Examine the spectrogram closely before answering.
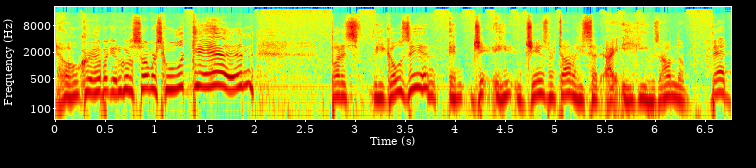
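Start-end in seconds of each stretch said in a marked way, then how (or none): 0.0-2.0 higher-pitched kid's dread, acted; mock dismay rising through the line; afraid kid. Kid gets summer school notice, mock worried high whine. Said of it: "what kid wouldn't be afraid?".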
